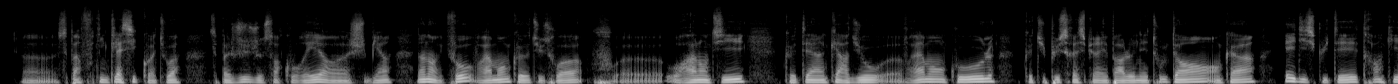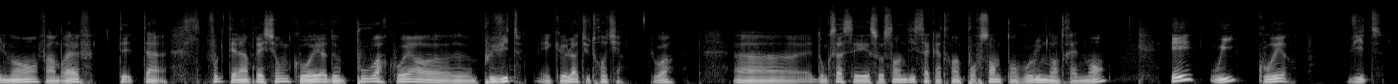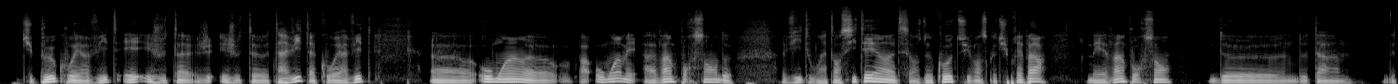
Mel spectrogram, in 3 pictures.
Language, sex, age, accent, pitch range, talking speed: French, male, 30-49, French, 90-115 Hz, 190 wpm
